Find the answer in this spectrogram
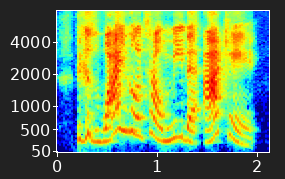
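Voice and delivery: ordinary delivery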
